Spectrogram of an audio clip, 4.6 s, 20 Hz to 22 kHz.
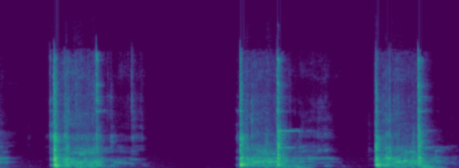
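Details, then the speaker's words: Simpson pressure washer with a Honda GX270 engine, carburetor replaced because the old one poured fuel, oil black: three pull-cord cranks, each a short whir fading out with no firing; turns over but won't start, spark about to be checked. "We knew the carburetor was leaking, so we put a new carburetor on there just to eliminate that. But it's still not wanting to run."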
